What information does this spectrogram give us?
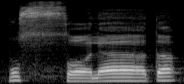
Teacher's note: صاد پہ ہی ہے، اس پہ شد ہے تو صاد مشدد ہے، اور صاد کو ہم موٹا کر کے پڑھیں گے۔ مصلاۃ، مشدد ہونے کی وجہ سے آپ کو تھوڑا سا کھچاؤ اس پہ فیل ہوگا صاد پہ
